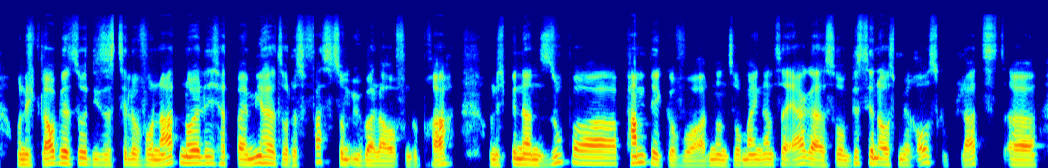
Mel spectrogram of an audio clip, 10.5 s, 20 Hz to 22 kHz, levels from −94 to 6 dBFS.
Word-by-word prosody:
Und 120 Hz, -1 st, +1 dB
ich 110 Hz, -, -7 dB
glaube 145 Hz, +3 st, +4 dB
jetzt 130 Hz, -, +2 dB
so, 140 Hz, -1 st, +1 dB
dieses 115 Hz, -2 st, -7 dB
Telefonat 120 Hz, +3 st, +1 dB
neulich 150 Hz, -1 st, +3 dB
hat 140 Hz, -, -4 dB
bei 120 Hz, -1 st, +2 dB
mir 150 Hz, +5 st, +3 dB
halt 140 Hz, -4 st, +1 dB
so 120 Hz, -, -3 dB
das 105 Hz, -2 st, -7 dB
Fass 175 Hz, 0 st, -6 dB
zum 125 Hz, -3 st, -1 dB
Überlaufen 105 Hz, -3 st, -1 dB
gebracht. -, -, 0 dB, 0.3 s
Und 120 Hz, -1 st, -3 dB
ich 105 Hz, -, -12 dB
bin 130 Hz, -2 st, +2 dB
dann 120 Hz, -2 st, +3 dB
super 140 Hz, -, +2 dB
pampig 150 Hz, -6 st, +3 dB
geworden 105 Hz, +2 st, -3 dB
und 110 Hz, -3 st, -2 dB
so 115 Hz, 0 st, -4 dB
mein 115 Hz, 0 st, 0 dB
ganzer 125 Hz, 0 st, -2 dB
Ärger 135 Hz, -6 st, +2 dB
ist 105 Hz, 0 st, -5 dB
so 120 Hz, -, -1 dB
'n 105 Hz, -, -5 dB
bisschen 140 Hz, -1 st, -1 dB
aus 125 Hz, -1 st, 0 dB
mir 115 Hz, -1 st, -4 dB
rausgeplatzt. 160 Hz, -, -5 dB
Äh, 110 Hz, -1 st, +3 dB
120 Hz, 215 wpm, -22 LUFS, 115-145 Hz, 0.3 s, glaube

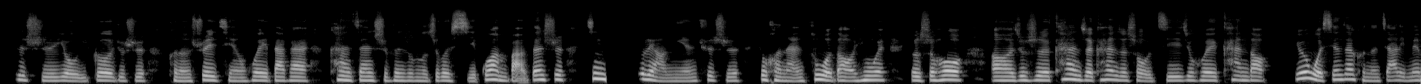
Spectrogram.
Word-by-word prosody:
确 210 Hz, -1 st, -1 dB
实 175 Hz, -2 st, -4 dB
有 170 Hz, -3 st, +1 dB
一 155 Hz, -, -6 dB
个 185 Hz, -1 st, +2 dB
就 170 Hz, 0 st, -6 dB
是 170 Hz, 0 st, -5 dB, 0.2 s
可 -, -, -4 dB
能 160 Hz, -1 st, -1 dB
睡 195 Hz, +3 st, +1 dB
前 170 Hz, -3 st, -5 dB
会 185 Hz, 0 st, +2 dB
大 180 Hz, 0 st, +1 dB
概 175 Hz, -1 st, +1 dB, 0.2 s
看 200 Hz, -3 st, +1 dB
30 185 Hz, -2 st, -1 dB
分 175 Hz, +1 st, -1 dB
钟 170 Hz, -1 st, -4 dB
的 165 Hz, -, -3 dB
这 175 Hz, +2 st, -6 dB
个 180 Hz, -1 st, +1 dB
习 150 Hz, -1 st, -3 dB
惯 220 Hz, +2 st, +3 dB
吧。 170 Hz, -, 0 dB
但 215 Hz, +1 st, +4 dB
是 220 Hz, 0 st, -1 dB, 0.2 s
近 260 Hz, -2 st, +5 dB, 0.3 s
这 245 Hz, -, 0 dB
2 170 Hz, -9 st, +1 dB
年 155 Hz, +2 st, -6 dB
确 195 Hz, +3 st, -5 dB
实 175 Hz, -1 st, -6 dB, 0.2 s
就 210 Hz, -, +3 dB
很 190 Hz, -3 st, -1 dB
难 160 Hz, 0 st, -3 dB
做 200 Hz, +1 st, +3 dB
到， 175 Hz, -2 st, +1 dB
因 195 Hz, +4 st, +3 dB
为 200 Hz, -1 st, +2 dB, 0.2 s
有 185 Hz, -1 st, +1 dB
时 185 Hz, +3 st, 0 dB
候， 205 Hz, 0 st, +6 dB, 0.3 s
呃， 185 Hz, 0 st, +3 dB
就 195 Hz, +1 st, 0 dB
是 190 Hz, +1 st, +2 dB
看 230 Hz, +2 st, +2 dB
着 190 Hz, -2 st, +1 dB
看 215 Hz, +1 st, 0 dB
着 185 Hz, -1 st, -2 dB
手 170 Hz, -3 st, -3 dB
机 180 Hz, +3 st, -3 dB
就 190 Hz, 0 st, -3 dB
会 185 Hz, 0 st, +1 dB
看 200 Hz, 0 st, -4 dB
到 180 Hz, -2 st, -1 dB, 0.2 s
因 260 Hz, -, 0 dB
为 290 Hz, -, +7 dB
我 215 Hz, -9 st, +5 dB
现 220 Hz, +5 st, -1 dB
在 235 Hz, 0 st, +2 dB
可 190 Hz, -, -9 dB
能 165 Hz, -1 st, -6 dB
家 185 Hz, +2 st, -3 dB
里 185 Hz, -, -4 dB
面 185 Hz, +2 st, -3 dB
185 Hz, 265 characters per minute, -24 LUFS, 175-200 Hz, 0.3 s, 为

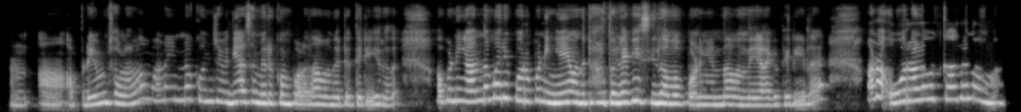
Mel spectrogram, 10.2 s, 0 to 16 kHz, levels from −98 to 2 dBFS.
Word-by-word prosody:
ம். 230 Hz, +2 st, -12 dB, 0.2 s
ஆ. -, -, -6 dB, 0.2 s
அப்டியும் 260 Hz, +6 st, -1 dB
சொல்லலாம். 305 Hz, +9 st, -3 dB
ஆனா 390 Hz, +2 st, -11 dB
இன்னும் 420 Hz, +2 st, -8 dB
கொஞ்சம் 360 Hz, -1 st, -4 dB
வித்தியாசம் 330 Hz, +1 st, +2 dB
இருக்கும் 300 Hz, -1 st, +2 dB
போல 300 Hz, -, -2 dB
தான் 265 Hz, -1 st, 0 dB
வந்துட்டு 250 Hz, +1 st, -3 dB
தெரியறது. 245 Hz, -1 st, -4 dB, 0.4 s
அப்ப -, -, -3 dB
நீங்க 375 Hz, -2 st, 0 dB
அந்த 390 Hz, +3 st, -1 dB
மாரி 465 Hz, 0 st, +2 dB
பொறுப்பு. 380 Hz, 0 st, -2 dB
நீங்க 305 Hz, -1 st, +7 dB
ஏன் 340 Hz, -, +3 dB
வந்துட்டு 315 Hz, 0 st, +3 dB
ஒரு 315 Hz, -, +4 dB
தொலைபேசி 330 Hz, +2 st, +3 dB
இல்லாம 285 Hz, -2 st, +5 dB
போனீங்கன்தா 250 Hz, 0 st, -1 dB
வந்து 235 Hz, -1 st, -3 dB
எனக்குத 245 Hz, +2 st, -5 dB
தெரியல. 270 Hz, +3 st, -5 dB, 0.6 s
ஆனா -, -, +4 dB, 0.2 s
ஓரளவுக்காது 390 Hz, +4 st, +1 dB, 0.6 s
நம்ம. 300 Hz, -1 st, -7 dB
305 Hz, 180 wpm, -21 LUFS, 260-365 Hz, 0.6 s, நீங்க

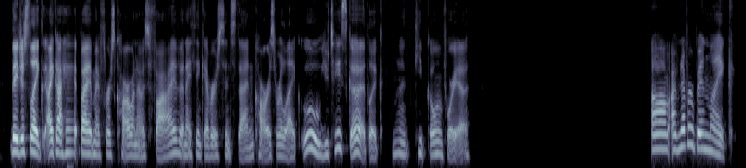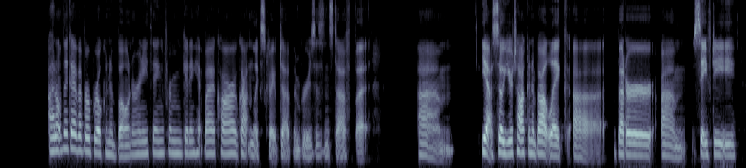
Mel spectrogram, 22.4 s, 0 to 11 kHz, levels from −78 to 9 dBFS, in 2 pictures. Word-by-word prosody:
they 240 Hz, 0 st, +11 dB
just 235 Hz, 0 st, +4 dB
like 220 Hz, -5 st, +8 dB
I 210 Hz, -, +7 dB
got 225 Hz, -2 st, +6 dB
hit 220 Hz, 0 st, -2 dB
by 210 Hz, -2 st, +6 dB
my 195 Hz, -2 st, -4 dB
1st 190 Hz, 0 st, -5 dB
car 170 Hz, -, -1 dB
when 180 Hz, -, -3 dB
I -, -, -6 dB
was 170 Hz, +1 st, -5 dB
5, 215 Hz, +2 st, -1 dB
and -, -, -3 dB
I -, -, -5 dB
think 190 Hz, -1 st, -9 dB
ever 170 Hz, 0 st, -4 dB
since 175 Hz, -, -7 dB
then, 150 Hz, +4 st, -6 dB
cars 180 Hz, -, -4 dB
were 175 Hz, -, -4 dB
like, 155 Hz, -, -6 dB
"Ooh, 285 Hz, -6 st, +2 dB
you 185 Hz, +2 st, -7 dB
taste 285 Hz, +7 st, -3 dB
good. -, -, +1 dB
Like, -, -, -6 dB
I’m 200 Hz, -, -12 dB
gonna 195 Hz, -3 st, -9 dB
keep 215 Hz, -, -11 dB
going 200 Hz, +1 st, -3 dB
for -, -, -5 dB
ya." 325 Hz, +5 st, -4 dB, 2.8 s
Um, 275 Hz, +1 st, +3 dB
I’ve 260 Hz, 0 st, 0 dB
never 330 Hz, +3 st, +1 dB
been, 285 Hz, -3 st, +2 dB
like 215 Hz, -7 st, -3 dB, 1.0 s
I 240 Hz, -, +1 dB
don’t 250 Hz, -, +1 dB
think 285 Hz, 0 st, -2 dB
I’ve 275 Hz, -2 st, +3 dB
ever 240 Hz, -1 st, +1 dB
broken 210 Hz, -2 st, -1 dB
a 195 Hz, -, -7 dB
bone 170 Hz, +2 st, -2 dB
or 195 Hz, -, -7 dB
anything 210 Hz, +1 st, -6 dB
from 210 Hz, -1 st, -7 dB
getting 210 Hz, 0 st, -4 dB
hit 215 Hz, -, -8 dB
by -, -, -1 dB
a 210 Hz, -, -2 dB
car, 205 Hz, -1 st, 0 dB
I’ve 205 Hz, -, -4 dB
gotten, -, -, -3 dB
like, -, -, -7 dB
scraped -, -, -6 dB
up -, -, -4 dB
and -, -, -10 dB
bruises -, -, -8 dB
and -, -, -12 dB
stuff. -, -, -5 dB
But, -, -, -2 dB, 0.9 s
um -, -, -4 dB, 0.6 s
Yeah, -, -, +7 dB
so 225 Hz, -, +7 dB
you’re 210 Hz, +1 st, +2 dB
talking 215 Hz, 0 st, +2 dB
about, 205 Hz, -2 st, +6 dB
like, 170 Hz, -2 st, +1 dB, 0.2 s
uh, -, -, -4 dB, 0.3 s
better, 190 Hz, -1 st, +5 dB, 0.4 s
um, 165 Hz, -3 st, -4 dB, 0.3 s
safety, 185 Hz, -1 st, 0 dB
210 Hz, 205 wpm, -23 LUFS, 190-230 Hz, 2.8 s, they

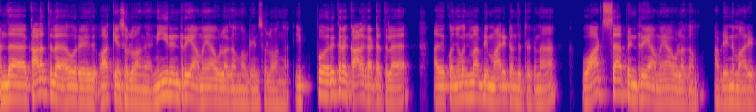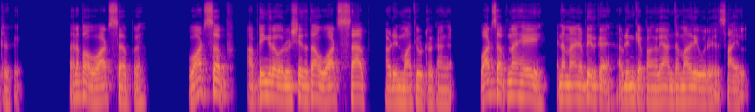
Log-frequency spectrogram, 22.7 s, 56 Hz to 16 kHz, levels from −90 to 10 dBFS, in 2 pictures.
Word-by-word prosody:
அந்த 115 Hz, +2 st, +6 dB, 0.3 s
காலத்தில 130 Hz, -2 st, +5 dB, 0.2 s
ஒரு 105 Hz, -1 st, +3 dB, 0.3 s
வாக்கியம் 110 Hz, 0 st, +2 dB
சொல்லுவாங்க. 95 Hz, -3 st, +1 dB
"நீரின்றி 125 Hz, 0 st, +4 dB
அமையா 105 Hz, +1 st, 0 dB
உலகம்" 95 Hz, -1 st, 0 dB
அப்படின்னு 90 Hz, 0 st, -4 dB
சொல்லுவாங்க. 90 Hz, -1 st, -6 dB, 0.2 s
இப்போ 105 Hz, +6 st, -2 dB
இருக்கிற 140 Hz, +1 st, +3 dB
காலகட்டத்தில 110 Hz, -4 st, +1 dB, 0.6 s
அது 105 Hz, 0 st, +3 dB
கொஞ்சம் 110 Hz, +2 st, +2 dB
கொஞ்சமா 125 Hz, 0 st, +1 dB, 0.2 s
மாறிட்டு 105 Hz, +1 st, 0 dB
வந்துட்டு 95 Hz, -2 st, -3 dB
இருக்குன்னா, 90 Hz, +1 st, -3 dB, 0.6 s
"வாட்ஸ்அப் 145 Hz, +3 st, +2 dB
இன்றி 115 Hz, +1 st, +2 dB
அமையா 95 Hz, +1 st, -2 dB
உலகம்" 90 Hz, -1 st, -3 dB, 0.3 s
அப்படின்னு 100 Hz, +1 st, -1 dB
மாறிட்டிருக்கு. 95 Hz, 0 st, -5 dB, 0.8 s
"அது -, -, -7 dB
என்னப்பா 130 Hz, +1 st, 0 dB
வாட்ஸ்அப்பு? 105 Hz, -3 st, -1 dB, 0.8 s
வாட்ஸ்அப் -, -, +1 dB, 0.3 s
அப்படிங்கிற 130 Hz, +4 st, +1 dB
ஒரு 105 Hz, -, +1 dB
விஷயத்த 110 Hz, 0 st, 0 dB
தான் 120 Hz, -3 st, -1 dB
வாட்ஸ்ஆப் 110 Hz, 0 st, 0 dB, 0.3 s
அப்படின்னு 95 Hz, +1 st, -1 dB
மாத்திவுட்டிருக்காங்க" 95 Hz, -2 st, -4 dB, 0.5 s
வாட்ஸ்அப்னா, 135 Hz, 0 st, 0 dB
"ஹேய் 120 Hz, -4 st, 0 dB, 0.3 s
என்ன 115 Hz, -, +1 dB
மேன் 115 Hz, 0 st, 0 dB
எப்படி 115 Hz, +3 st, +1 dB
இருக்க?" 105 Hz, 0 st, -1 dB, 0.2 s
அப்படின்னு 110 Hz, 0 st, 0 dB
கேட்பாங்க 95 Hz, -1 st, -3 dB
இல்லையா? 100 Hz, +1 st, -2 dB
அந்த 100 Hz, +1 st, -3 dB
மாரி 105 Hz, 0 st, 0 dB
ஒரு 95 Hz, 0 st, -2 dB, 0.2 s
சாயல். -, -, -5 dB
105 Hz, 130 wpm, -24 LUFS, 95-120 Hz, 0.8 s, அந்த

